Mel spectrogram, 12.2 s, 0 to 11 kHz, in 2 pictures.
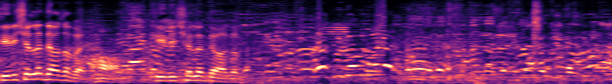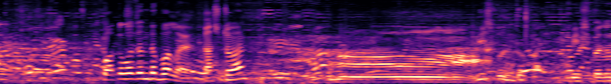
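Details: Sahiwal bull calves at Ambari market in Dinajpur, Bangladesh, 11 March 2024, during early Ramadan: loud, close voices dominate at first, then a sustained harmonic moo stands out for about a second before the end.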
